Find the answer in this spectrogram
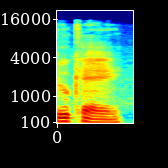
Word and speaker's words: Bucket: It's spelled bucket, but she wants everybody to pronounce it bouquet cuz like the whole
